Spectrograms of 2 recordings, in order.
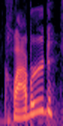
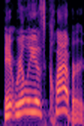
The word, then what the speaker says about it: clapboard: So it really is clabbered. – It is clabbered, and it's been pronounced that way since the early 16 or 1700s.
